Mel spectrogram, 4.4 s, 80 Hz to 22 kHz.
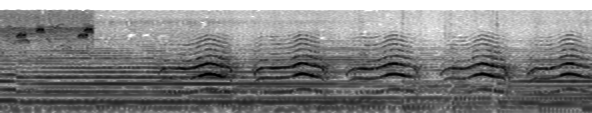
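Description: Indian peafowl (peacock) calling: a run of about five short, loud calls, each rising and then falling in pitch, about 0.7 s apart, over background music.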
